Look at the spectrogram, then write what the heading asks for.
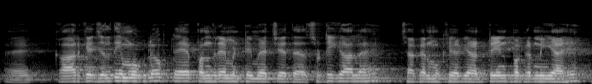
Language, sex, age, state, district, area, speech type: Sindhi, male, 60+, Delhi, South Delhi, urban, spontaneous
